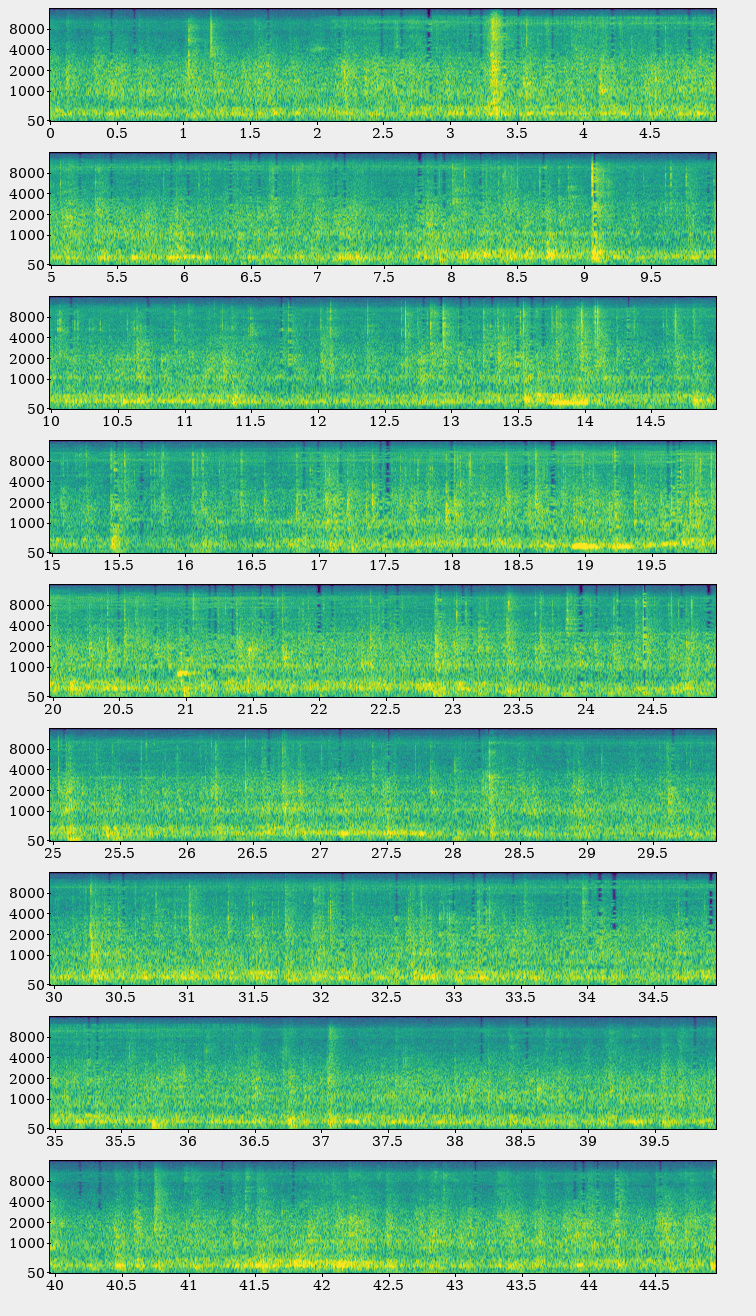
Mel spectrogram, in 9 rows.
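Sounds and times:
faint motor hum: 0.1s - 44.9s
model train wheels clicking: 2.2s - 37.8s.

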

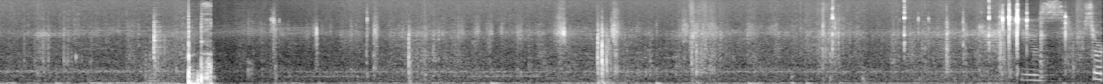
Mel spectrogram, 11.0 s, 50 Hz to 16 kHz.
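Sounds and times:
puppy clicking and rustling in crate: 2.6s - 11.0s.

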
